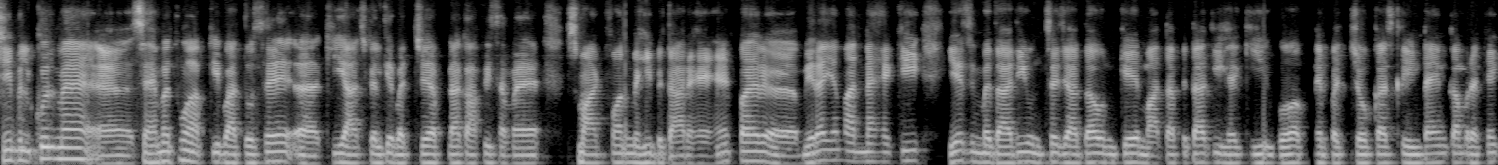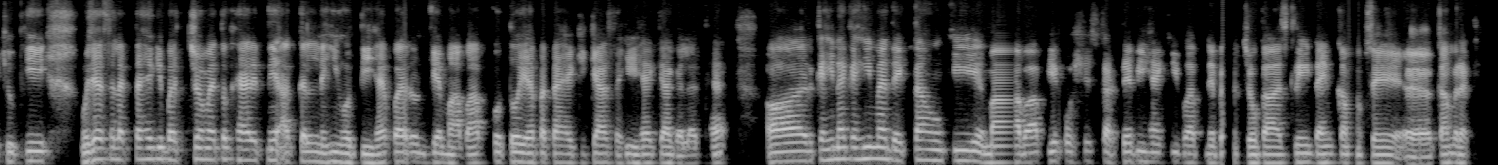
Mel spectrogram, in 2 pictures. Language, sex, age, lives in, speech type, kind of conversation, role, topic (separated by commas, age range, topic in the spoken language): Hindi, male, 20-24, India, conversation, unstructured, none, आप अपने जीवन में स्क्रीन समय को कैसे संतुलित करते हैं?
